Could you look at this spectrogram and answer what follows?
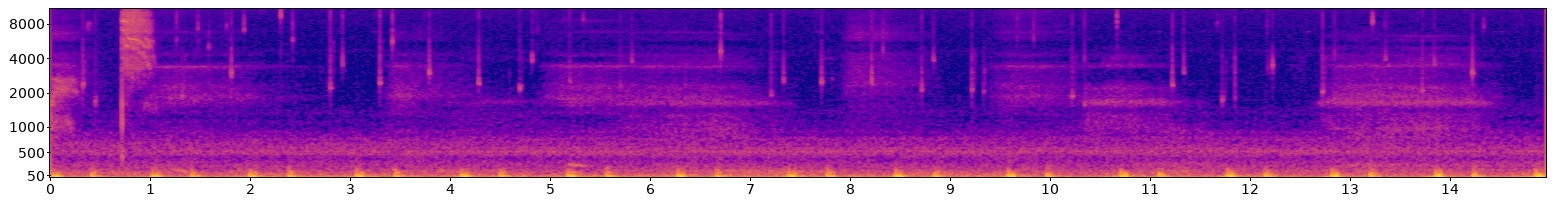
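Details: Heartbeat in an ASMR roleplay with the listener lying down to rest: steady, soft, low thumps at about 57 beats a minute, with faint background hum.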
